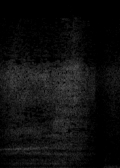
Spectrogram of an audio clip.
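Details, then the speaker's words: Adult man announces he is about to sneeze mid-talk, then a single sneeze: a sharp, hissing burst of air under a second, followed by quiet breathing. "I'm going to sneeze."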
